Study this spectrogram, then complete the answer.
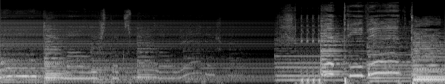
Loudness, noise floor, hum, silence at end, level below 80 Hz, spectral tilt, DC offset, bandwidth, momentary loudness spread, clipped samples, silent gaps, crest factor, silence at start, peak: -20 LUFS; -40 dBFS; none; 0 s; -38 dBFS; -6 dB/octave; under 0.1%; 19 kHz; 19 LU; under 0.1%; none; 18 dB; 0 s; -2 dBFS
